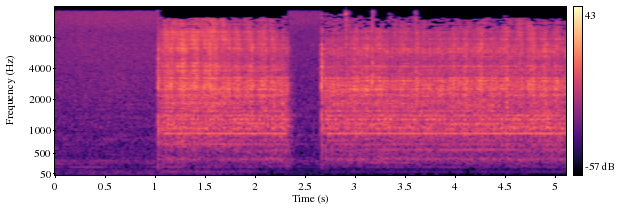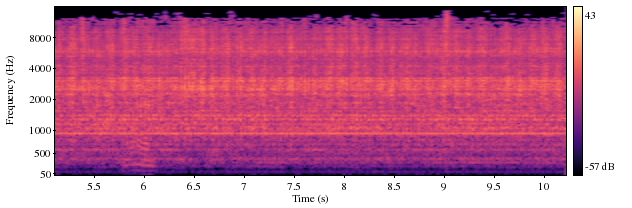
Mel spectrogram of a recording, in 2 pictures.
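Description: A small engine runs with a steady, loud hum.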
